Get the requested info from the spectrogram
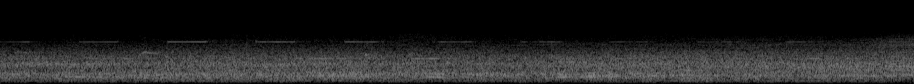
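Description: Vehicle reversing alarm beeping steadily, a single high tone a little under once a second, stopping near the end, over a steady background rumble.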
